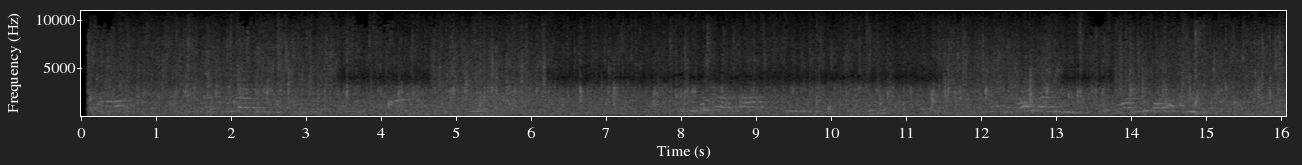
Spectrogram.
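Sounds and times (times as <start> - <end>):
heavy rain on leaves: 0.1 - 16.0.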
